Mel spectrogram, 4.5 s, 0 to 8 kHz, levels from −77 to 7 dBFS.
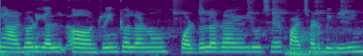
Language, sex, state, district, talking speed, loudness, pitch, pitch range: Gujarati, female, Gujarat, Gandhinagar, 170 wpm, -16 LUFS, 235 Hz, 225-240 Hz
